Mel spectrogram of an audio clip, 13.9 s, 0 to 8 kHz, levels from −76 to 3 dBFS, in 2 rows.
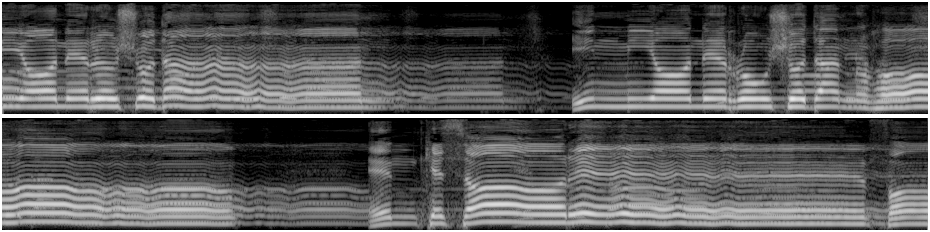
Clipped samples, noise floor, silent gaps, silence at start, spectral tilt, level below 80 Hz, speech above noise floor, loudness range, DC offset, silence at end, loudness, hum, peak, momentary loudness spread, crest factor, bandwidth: under 0.1%; -44 dBFS; none; 0 s; -5.5 dB/octave; -64 dBFS; 29 dB; 6 LU; under 0.1%; 0 s; -15 LUFS; none; 0 dBFS; 19 LU; 16 dB; 7.8 kHz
